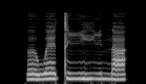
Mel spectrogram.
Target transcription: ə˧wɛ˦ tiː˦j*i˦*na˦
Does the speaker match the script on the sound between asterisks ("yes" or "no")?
yes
